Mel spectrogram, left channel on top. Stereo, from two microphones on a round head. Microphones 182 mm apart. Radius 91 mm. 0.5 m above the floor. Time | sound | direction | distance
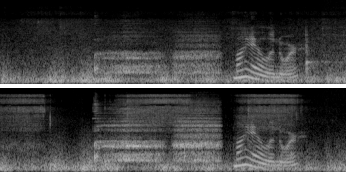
0.9 | breathing | 65° right (ahead or behind) | ?
2.3 | a woman speaking | centre (ahead or behind) | ?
